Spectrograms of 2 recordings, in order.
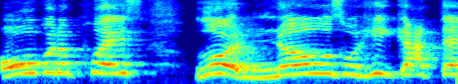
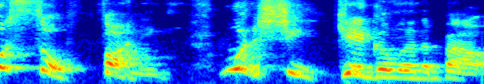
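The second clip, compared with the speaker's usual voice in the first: angry outburst in furious man voice, lower; 5 semitones lower than usual. Retelling a man's angry questions after he slammed the car door: imitating a furious man. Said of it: "he was so pissed off".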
